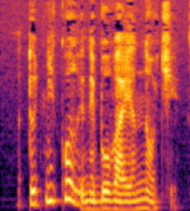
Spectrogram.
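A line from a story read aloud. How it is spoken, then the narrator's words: Plain. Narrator (Ukrainian): сказала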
